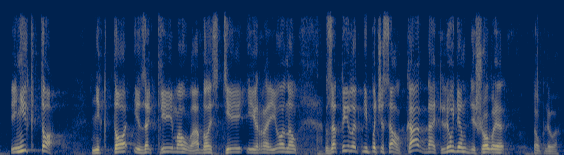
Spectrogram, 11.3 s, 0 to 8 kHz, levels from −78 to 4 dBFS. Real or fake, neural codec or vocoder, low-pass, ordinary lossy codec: fake; codec, 24 kHz, 3 kbps, HILCodec; 7.2 kHz; none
